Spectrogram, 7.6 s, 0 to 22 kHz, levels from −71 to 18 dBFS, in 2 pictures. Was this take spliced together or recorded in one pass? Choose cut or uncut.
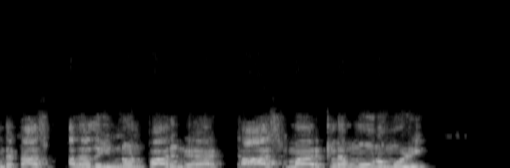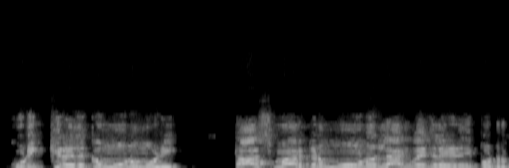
uncut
